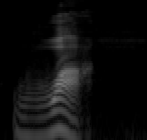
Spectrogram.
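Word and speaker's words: は: a topic about it instead of calling heart you pronounce as wah so in this situation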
